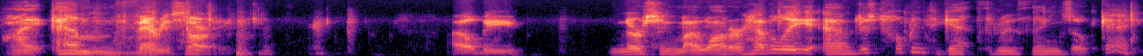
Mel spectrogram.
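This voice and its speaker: A man hosting a casual morning livestream, his voice a bit hoarse and scratchy, talking in an apologetic, rambling way with lots of fillers. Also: medium pitch, lively intonation, measured pace, long pauses, pushed and bright, dull audio. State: slightly hoarse from a reaction. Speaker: host of a creative morning show.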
